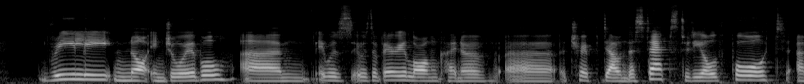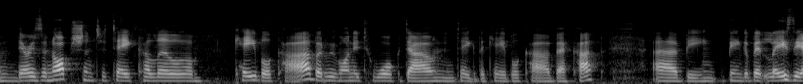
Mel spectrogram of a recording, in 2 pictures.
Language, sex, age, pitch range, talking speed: Greek, female, 30-49, 155-195 Hz, 195 wpm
